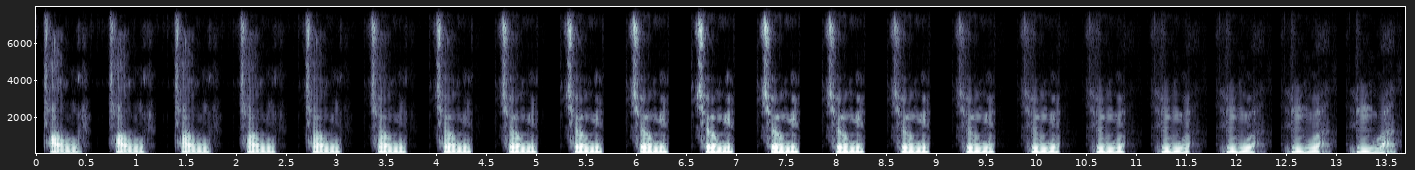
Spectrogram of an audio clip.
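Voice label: North West Midlands tongue from Proto-Indo-European dngweh2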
